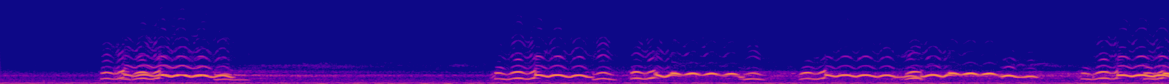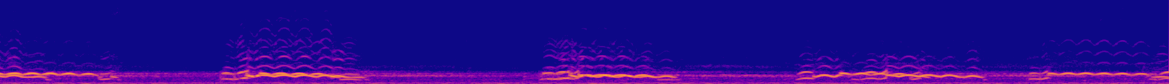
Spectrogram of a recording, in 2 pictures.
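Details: On a lake in spring, loons give a long run of wavering, laughing tremolo bursts, about eight phrases spaced one to two seconds apart, some with two voices overlapping, against a steady low hum.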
